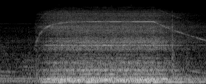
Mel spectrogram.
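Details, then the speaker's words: 2009 Mercury Milan, 67,000 mi, codes P0410/P0491, after repair: air pump energized, high, even whine spools up, holds about a second, winds down smoothly; outlet flows well where it did not before; normal air pump operation. "But if I open that up and then I energize the air pump, it's it's flowing out of there great, which it did not do before."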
